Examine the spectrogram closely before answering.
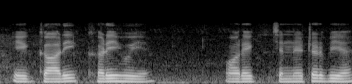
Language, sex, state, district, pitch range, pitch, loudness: Hindi, male, Uttar Pradesh, Lalitpur, 125-140 Hz, 130 Hz, -17 LUFS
